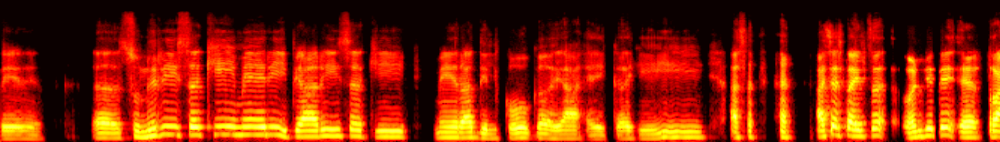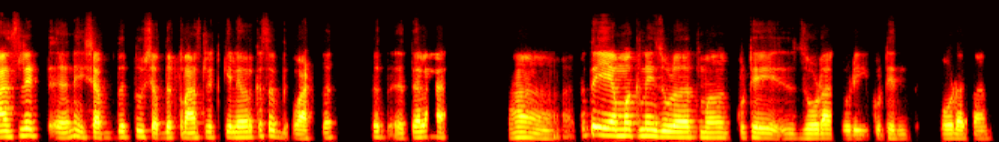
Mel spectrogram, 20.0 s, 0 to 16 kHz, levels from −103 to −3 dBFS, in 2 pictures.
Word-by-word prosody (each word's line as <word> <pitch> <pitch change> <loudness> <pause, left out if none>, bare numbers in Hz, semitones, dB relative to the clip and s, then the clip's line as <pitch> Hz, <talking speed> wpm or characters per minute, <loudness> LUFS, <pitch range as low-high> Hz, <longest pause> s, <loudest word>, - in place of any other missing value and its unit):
ते 100 -1 -2 0.6
अ, 125 -1 +2
सुनरी 175 +10 -1
सखी 200 +1 +1
मेरी 200 -2 +1
प्यारी 155 +2 +4
सखी 155 -2 -3 0.5
मेरा 130 0 +2
दिल 110 -2 -2
खो 115 - -1 0.2
गया 110 -2 0
है 95 +1 -4
कही 135 +8 -5 0.3
असं. 135 +3 -6 0.7
अशा 150 - +5
स्टाईलचं 180 -2 +3 0.2
म्हणजे 150 +7 +3
ते 195 0 +7 0.2
अ, - - +4
ट्रान्सलेट 165 +4 +3 0.2
नाही 155 -5 -5
शब्द 130 +1 0
टू 150 - -1
शब्द - - +1
ट्रान्सलेट 130 +2 0
केल्यावर 135 0 +2
कसं 160 0 -4 0.2
वाटतं. 110 +3 0 0.4
तर 145 -3 -6
त्याला 140 +2 +1 0.7
हां 125 -6 -3 0.2
तर - - -13
ते 205 - +9
यमक 170 -1 +4
नाही 170 -1 +3
जुळत 135 -2 +4
मग 130 0 -2
कुठे 130 0 -2 0.4
जोडा-कोडी, 115 -2 0
कुठे 110 - -7 0.5
ओढाताण. 105 -2 -1
140 Hz, 125 wpm, -23 LUFS, 120-165 Hz, 0.7 s, ते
